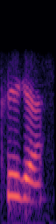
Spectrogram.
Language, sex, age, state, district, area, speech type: Dogri, female, 60+, Jammu and Kashmir, Udhampur, rural, conversation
